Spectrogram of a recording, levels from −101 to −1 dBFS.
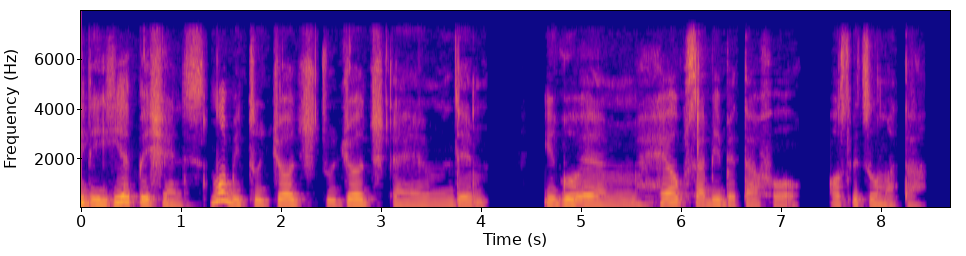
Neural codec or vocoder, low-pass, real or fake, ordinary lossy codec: none; 7.2 kHz; real; none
